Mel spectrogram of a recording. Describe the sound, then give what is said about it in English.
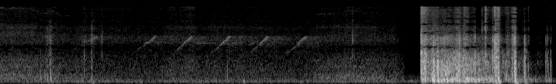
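A quiet outdoor nature scene with faint ambience and a handful of small rising bird chirps is broken by a sudden, very loud shotgun blast whose harsh rumbling tail lasts more than a second. “You're going to hear all the little sounds of nature, and out of nowhere, the shotgun's going to go off.”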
